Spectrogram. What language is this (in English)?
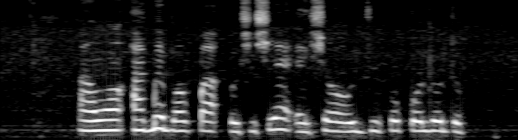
Yoruba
